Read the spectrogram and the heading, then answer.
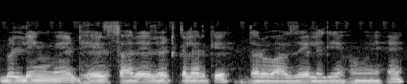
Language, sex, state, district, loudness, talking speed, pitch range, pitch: Hindi, male, Uttar Pradesh, Lucknow, -14 LUFS, 160 wpm, 85-95 Hz, 90 Hz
